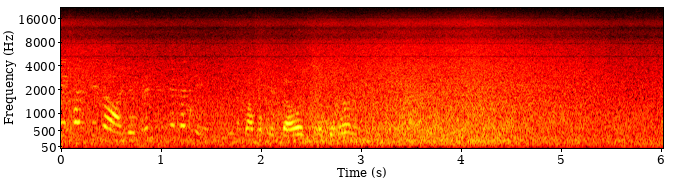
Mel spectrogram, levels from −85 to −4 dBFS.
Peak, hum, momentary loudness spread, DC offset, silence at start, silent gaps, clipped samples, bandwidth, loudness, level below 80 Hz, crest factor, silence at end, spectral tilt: -14 dBFS; none; 9 LU; under 0.1%; 0 s; none; under 0.1%; over 20 kHz; -28 LUFS; -54 dBFS; 16 dB; 0 s; -3.5 dB/octave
